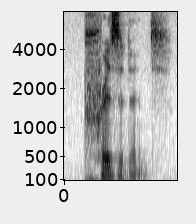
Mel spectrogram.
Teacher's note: President, with emphasis on the first syllable.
